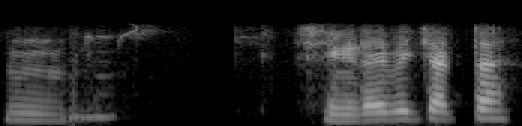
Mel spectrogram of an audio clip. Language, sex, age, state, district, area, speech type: Odia, male, 45-60, Odisha, Gajapati, rural, conversation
